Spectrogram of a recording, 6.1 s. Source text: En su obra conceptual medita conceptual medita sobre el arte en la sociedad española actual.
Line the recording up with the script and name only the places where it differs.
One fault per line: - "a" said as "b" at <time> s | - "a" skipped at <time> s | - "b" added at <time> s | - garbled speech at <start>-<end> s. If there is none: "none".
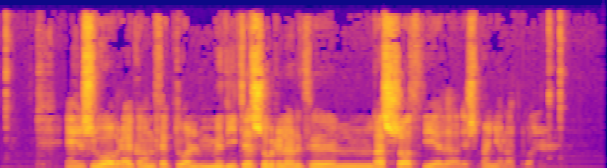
- "conceptual medita" skipped at 2.6 s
